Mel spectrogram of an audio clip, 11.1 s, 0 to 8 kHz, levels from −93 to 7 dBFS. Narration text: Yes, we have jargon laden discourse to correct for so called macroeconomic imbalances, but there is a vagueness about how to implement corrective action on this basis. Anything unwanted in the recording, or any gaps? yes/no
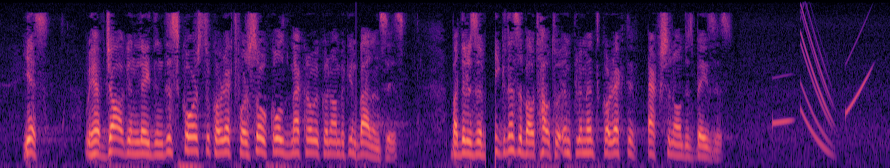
yes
